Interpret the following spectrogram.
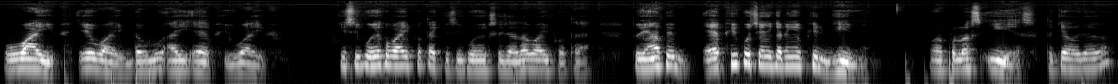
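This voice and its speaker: Mid-range, expressive and dark in tone, this man's voice leads a slow English grammar lesson. He patiently spells each word letter by letter and puts questions to the class as he goes.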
